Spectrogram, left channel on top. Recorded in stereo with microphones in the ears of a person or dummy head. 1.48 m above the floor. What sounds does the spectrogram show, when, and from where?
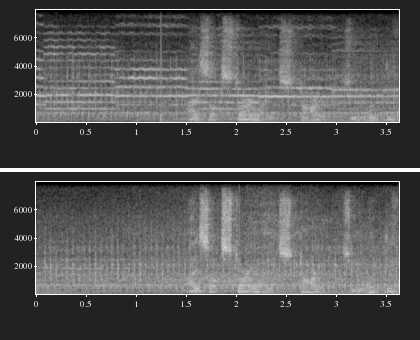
1.5 s a man speaking: 35° right (ahead or behind), 1.2 m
